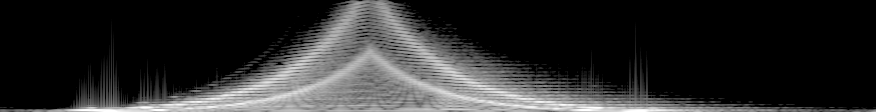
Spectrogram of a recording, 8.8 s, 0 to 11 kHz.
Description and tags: The Hitchhiker
ROLAND JX8P my own sound Patch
